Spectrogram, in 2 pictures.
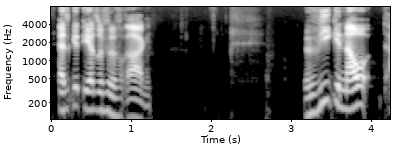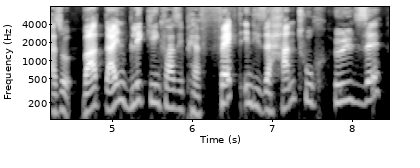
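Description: A man's voice: on the high side, measured pace, a bit bright. A young man in casual podcast chat, joking and reacting in slangy banter.

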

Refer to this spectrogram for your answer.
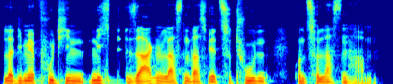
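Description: A man's voice: fairly low pitch, steady tone, fairly quick, a little mellow. A man born in Ukraine, a journalist guest answering interview questions thoughtfully, with frequent hesitations.

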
